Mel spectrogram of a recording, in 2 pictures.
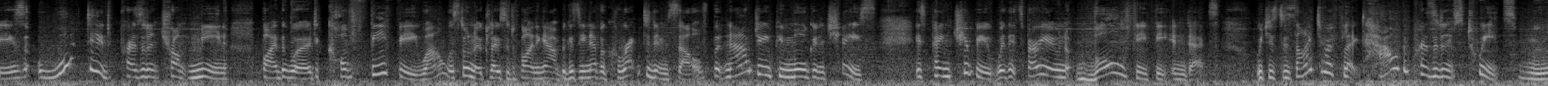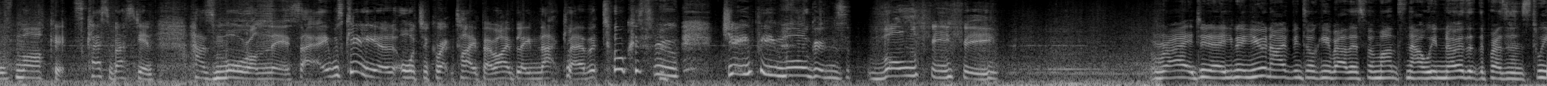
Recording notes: live from the New York Stock Exchange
